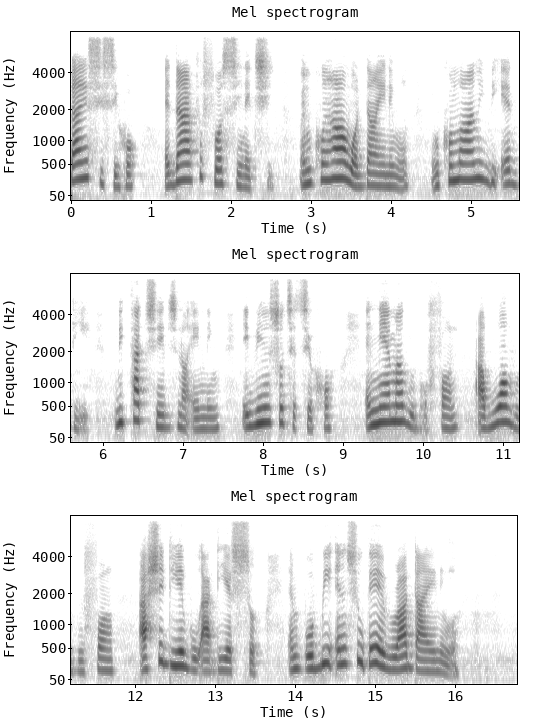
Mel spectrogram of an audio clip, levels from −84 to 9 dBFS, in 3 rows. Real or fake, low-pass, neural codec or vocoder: fake; 7.2 kHz; codec, 16 kHz, 0.5 kbps, FunCodec, trained on LibriTTS, 25 frames a second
